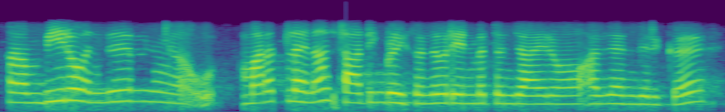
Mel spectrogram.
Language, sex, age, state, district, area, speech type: Tamil, female, 18-30, Tamil Nadu, Mayiladuthurai, rural, conversation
